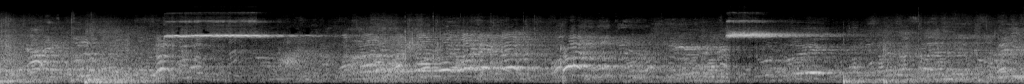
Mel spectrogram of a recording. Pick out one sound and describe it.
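Men on the pitch shout to one another.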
